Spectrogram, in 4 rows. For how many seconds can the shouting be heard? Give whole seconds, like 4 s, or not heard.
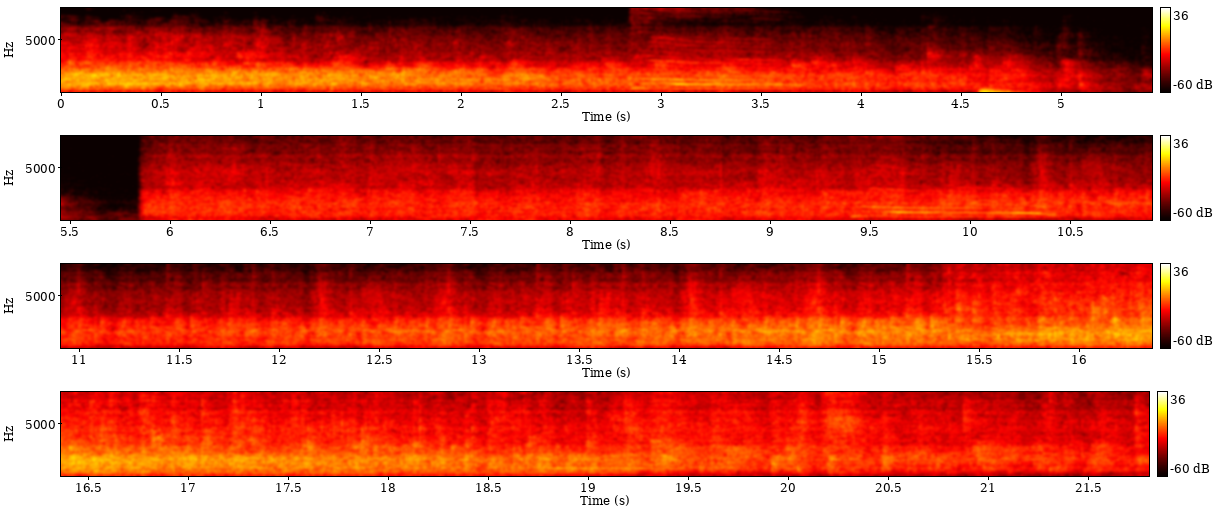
3 s.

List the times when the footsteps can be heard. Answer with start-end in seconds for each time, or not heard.
not heard.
